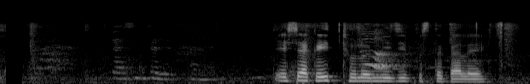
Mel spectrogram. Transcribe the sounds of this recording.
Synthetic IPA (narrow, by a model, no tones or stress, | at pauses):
esakʌiʈʰulonid͡zipust̪ʌkale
